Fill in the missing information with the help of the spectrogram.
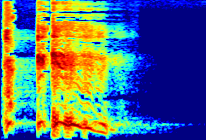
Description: nv clear throat; smite; voicepack; ratatoskr

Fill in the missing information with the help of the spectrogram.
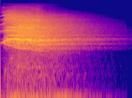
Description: ult shriek; smite; god cthulhu

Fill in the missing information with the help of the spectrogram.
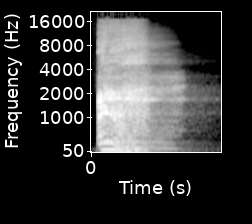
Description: surprised, voicepack; smite; jorm

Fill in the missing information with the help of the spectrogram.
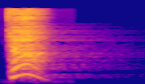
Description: breath; smite; voicepack; hera

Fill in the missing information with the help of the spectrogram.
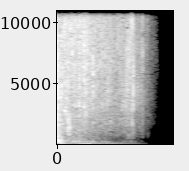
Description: impact fire; smite; vulcan

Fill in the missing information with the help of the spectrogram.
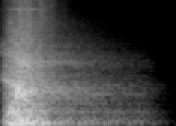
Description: Swing; Smite; god Kumbhakarna

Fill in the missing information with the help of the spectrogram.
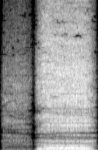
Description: zombie brute run; smite; npc; roman archer

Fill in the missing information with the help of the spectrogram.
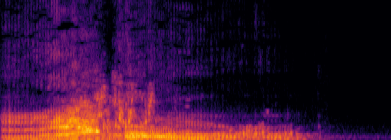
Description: ward placed; Smite; bakasura

